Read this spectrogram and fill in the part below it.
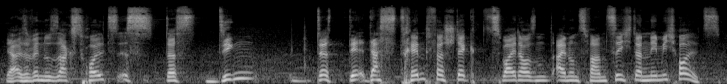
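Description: A man playing a naive, trusting, well-meaning fellow in an improvised tabletop game, speaking haltingly and earnestly. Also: high voice, a little hiss or hum, pitched above the performer's own voice.

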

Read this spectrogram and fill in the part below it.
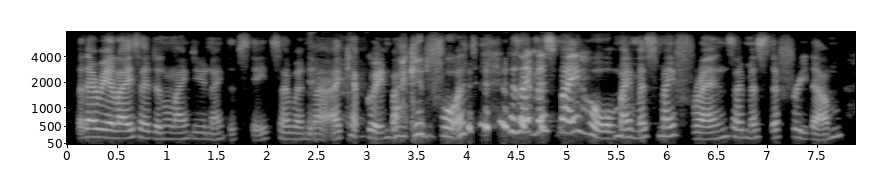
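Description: A woman's voice: mid-range voice, no room sound. Middle-aged woman, Trinidadian accent, chatty storyteller, dry close sound, a bit muffled. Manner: chatty, laughing storyteller with lively asides. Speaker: guest. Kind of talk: casual podcast interview.

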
